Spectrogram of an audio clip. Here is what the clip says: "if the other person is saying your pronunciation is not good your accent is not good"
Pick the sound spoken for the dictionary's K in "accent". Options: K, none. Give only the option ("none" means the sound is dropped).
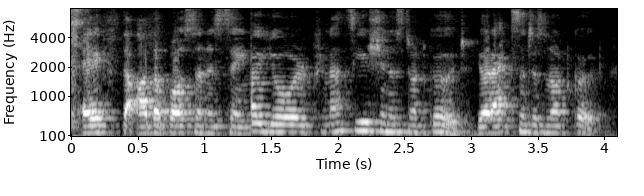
K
